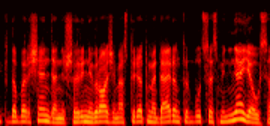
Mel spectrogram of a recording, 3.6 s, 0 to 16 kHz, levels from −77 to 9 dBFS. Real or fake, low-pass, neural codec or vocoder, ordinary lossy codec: real; 10.8 kHz; none; Opus, 32 kbps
